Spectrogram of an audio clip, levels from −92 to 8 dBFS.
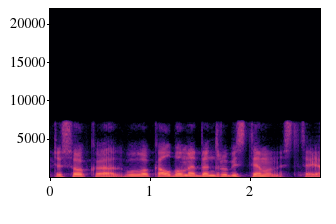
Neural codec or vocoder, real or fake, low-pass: codec, 16 kHz in and 24 kHz out, 1 kbps, XY-Tokenizer; fake; 7.2 kHz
